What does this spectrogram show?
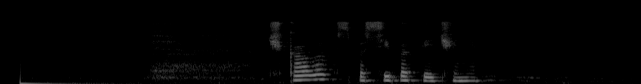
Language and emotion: Russian, neutral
